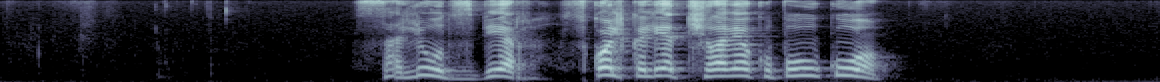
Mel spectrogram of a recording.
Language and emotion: Russian, angry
